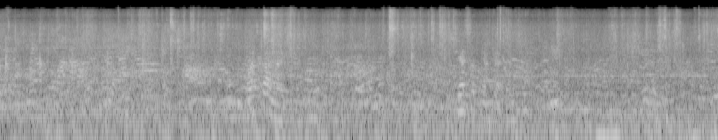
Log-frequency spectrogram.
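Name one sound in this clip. A crowd of shoppers chatters all around in a busy indoor hall.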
